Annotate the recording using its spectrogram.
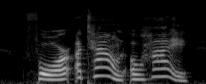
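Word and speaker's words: Ojai: of these oh pronounced oh hi oh what a great name for a town oh hi spelled o j a i but pronounced oh hi very nice hi everyone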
